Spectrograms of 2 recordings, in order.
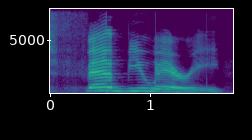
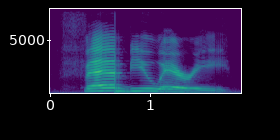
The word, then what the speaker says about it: February: silent letters is February February we have Valentine's Day it's cold outside we have President's Day Feb Feb then we usually say Feb you but we spell it R you there's this silent R Feb feary silent R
